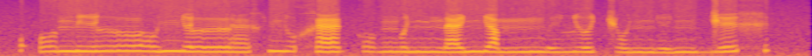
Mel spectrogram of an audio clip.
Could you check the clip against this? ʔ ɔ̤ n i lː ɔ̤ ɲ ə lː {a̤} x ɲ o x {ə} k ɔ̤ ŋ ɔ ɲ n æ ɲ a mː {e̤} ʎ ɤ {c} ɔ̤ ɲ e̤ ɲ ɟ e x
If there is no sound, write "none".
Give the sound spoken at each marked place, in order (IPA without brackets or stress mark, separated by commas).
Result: æ̤, æ, e̤, c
